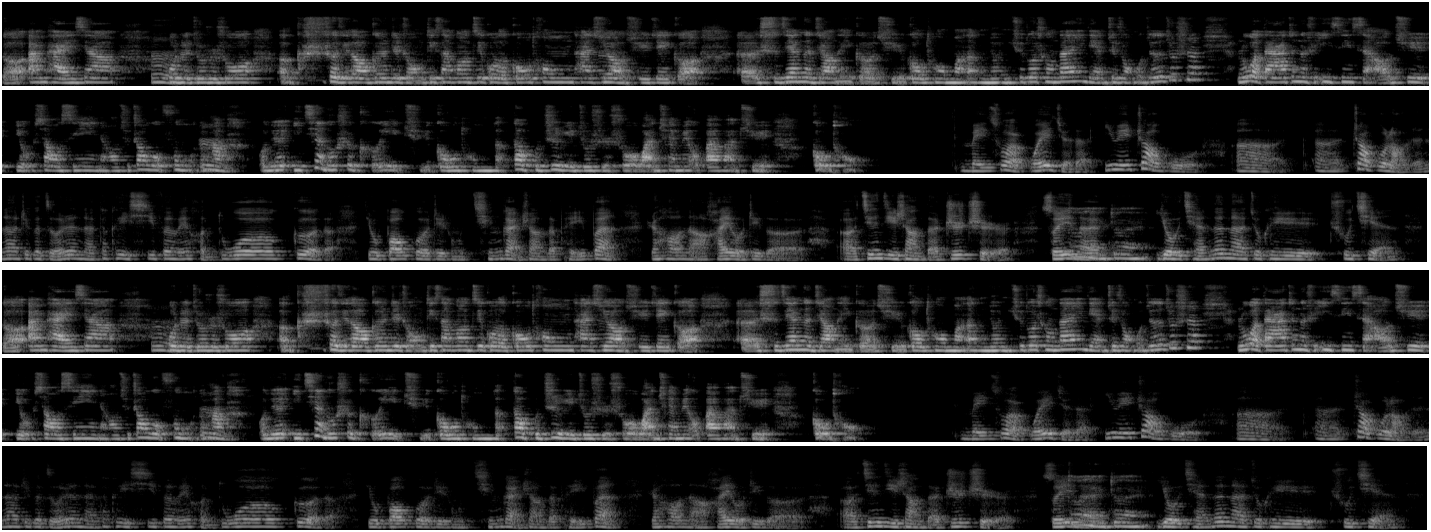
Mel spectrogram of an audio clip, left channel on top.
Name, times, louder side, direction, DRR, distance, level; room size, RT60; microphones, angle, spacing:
voice 1, 0.0-22.8 39.2-40.0, right 2 dB, 25° right, 2 dB, 1.5 m, -30 dB
voice 2, 1.5-1.8 6.0-6.3 16.2-16.6 23.9-27.1 27.4-39.5 40.1-42.7, left 2 dB, 45° left, 6 dB, 1.0 m, -35 dB
8.9 x 3.1 x 4.0 m, 0.43 s
head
